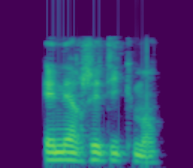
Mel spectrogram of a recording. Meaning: energetically
- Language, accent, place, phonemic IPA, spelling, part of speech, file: French, France, Lyon, /e.nɛʁ.ʒe.tik.mɑ̃/, énergétiquement, adverb, LL-Q150 (fra)-énergétiquement.wav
